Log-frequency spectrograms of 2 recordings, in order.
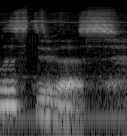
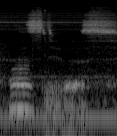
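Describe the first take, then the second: First: Said in the usual way. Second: Soft unvoiced whisper. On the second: Real, not acted. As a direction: breathe it out in a whisper. Repeats it in a whisper.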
